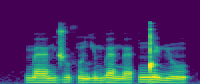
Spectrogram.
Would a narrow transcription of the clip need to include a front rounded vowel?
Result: no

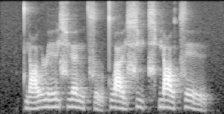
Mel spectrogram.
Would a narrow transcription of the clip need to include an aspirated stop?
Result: yes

